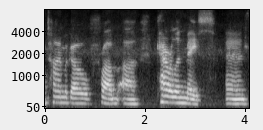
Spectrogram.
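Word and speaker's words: Myss: ago from uh carolyn mace and for those of you who say miss i think she pronounced it may so just so you know i'm speaking about the same person she she was the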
